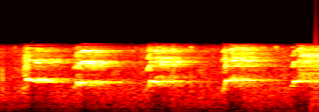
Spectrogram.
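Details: Dogs at play, big and little, letting out five bright, tonal yipping barks in a steady rhythm roughly every half second, each holding a clear pitch with rich overtones.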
